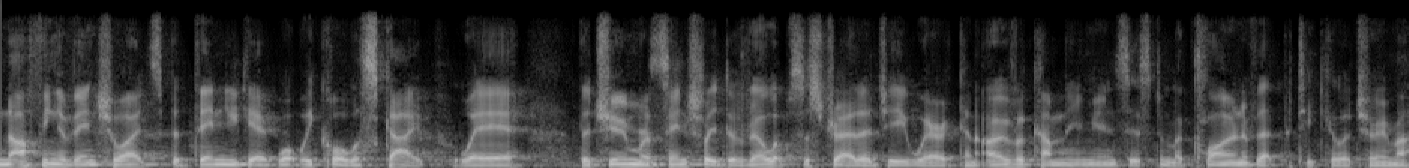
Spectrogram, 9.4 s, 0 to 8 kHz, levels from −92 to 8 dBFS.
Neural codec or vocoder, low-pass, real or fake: codec, 16 kHz, 4 kbps, X-Codec, HuBERT features, trained on balanced general audio; 7.2 kHz; fake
